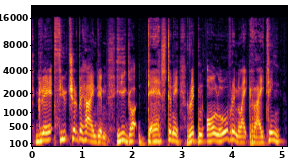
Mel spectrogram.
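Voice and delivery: simple troll boasting happily; a troll showing off his helmet; proud troll voice. Acted.

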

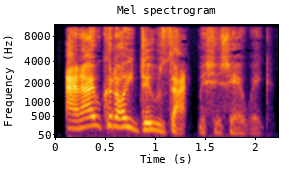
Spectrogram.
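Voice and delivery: high innocent question, dropping away at the name; mock meek. Granny answers Missus Earwig's accusation, mock meek. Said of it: "said Granny meekly".

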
